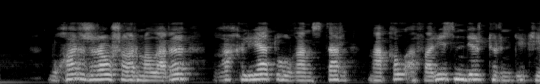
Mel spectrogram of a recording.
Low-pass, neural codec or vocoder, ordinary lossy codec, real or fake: 7.2 kHz; vocoder, 24 kHz, 100 mel bands, Vocos; none; fake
